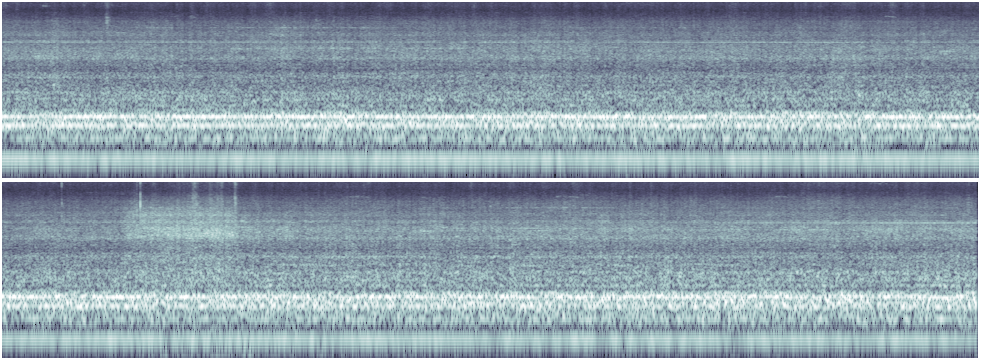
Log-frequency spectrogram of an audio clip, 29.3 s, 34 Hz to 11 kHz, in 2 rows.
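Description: Steady running noise of an E2 series Shinkansen heard inside the passenger cabin: a constant low hum with a rushing noise over it. There is a brief swell of hiss a little over halfway through.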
